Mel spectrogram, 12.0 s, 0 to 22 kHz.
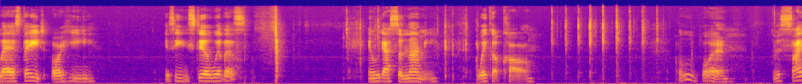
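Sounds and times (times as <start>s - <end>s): cards clicking and tapping: 8.3s - 10.0s.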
